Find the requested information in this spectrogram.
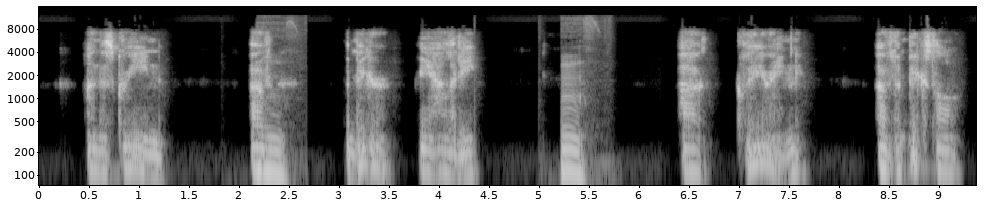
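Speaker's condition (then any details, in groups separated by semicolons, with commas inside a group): Vocal cord paralysis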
